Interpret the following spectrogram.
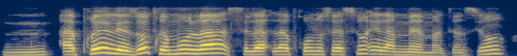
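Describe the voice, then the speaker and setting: A man teaching an online language class, speaking slowly and deliberately and slipping in English words. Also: fairly high pitch, expressive, no echo, dull audio.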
